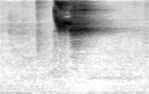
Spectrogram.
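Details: A breeding-centre parrot lets out one piercing, raspy squawk of about half a second after a faint soft note, then quiet.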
